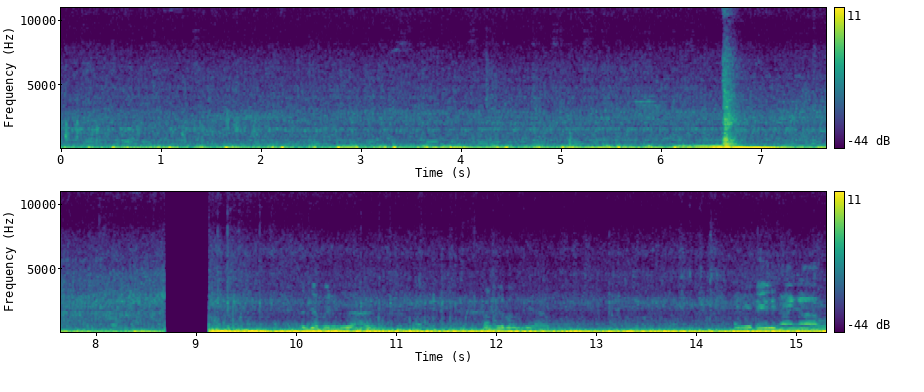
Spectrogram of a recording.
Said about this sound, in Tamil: பயங்கர டிராஃபிக்கு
